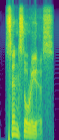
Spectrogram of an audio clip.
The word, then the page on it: censorious: British English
